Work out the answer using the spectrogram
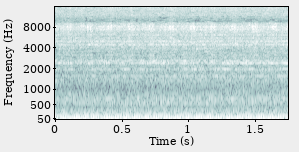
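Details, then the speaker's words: Chevy Caprice on ACES fuel injection with a new fuel pump, injectors, coils, plugs and MAP, crank and cam sensors: deep, even idle rumble with steady firing and no ticks or surges, and the earlier noise is gone. Owner had suspected the unchanged fuel line or fuel filter regulator. "But guess what? We don't have it, man. I'm excited. We don't have it."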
